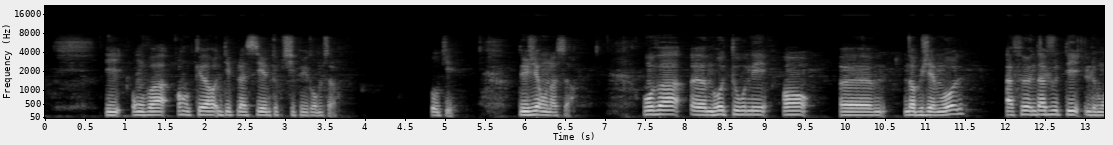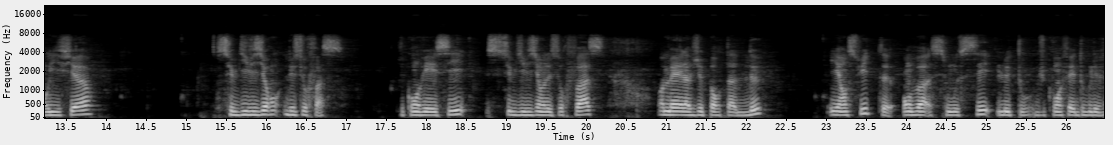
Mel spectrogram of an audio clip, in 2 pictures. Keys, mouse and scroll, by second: 0.7 right click, 0.9 b, 2.1 click, 3.9 z, 4.2 scroll down 2, 4.4-7.3 middle drag, 7.3 Tab, 8.8 click, 14.2-19.6 drag, 21.0 click, 24.4 w.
